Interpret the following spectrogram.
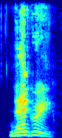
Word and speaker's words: Negri: So do I pronounce it Negri? Negri.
